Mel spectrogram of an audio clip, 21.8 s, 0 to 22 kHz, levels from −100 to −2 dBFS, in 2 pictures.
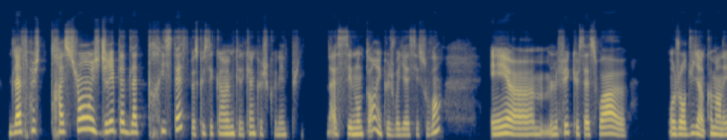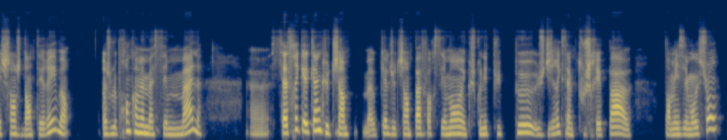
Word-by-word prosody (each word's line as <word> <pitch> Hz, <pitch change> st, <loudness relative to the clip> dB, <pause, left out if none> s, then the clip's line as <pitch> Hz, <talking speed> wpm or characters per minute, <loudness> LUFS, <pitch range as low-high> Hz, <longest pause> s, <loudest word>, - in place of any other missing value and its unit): De 215 Hz, -, -4 dB
la 240 Hz, +1 st, +10 dB
frustration 290 Hz, +3 st, +1 dB
et 300 Hz, -, +6 dB
je 230 Hz, -, -1 dB
dirais, 255 Hz, +5 st, +4 dB
peut-être, 260 Hz, -1 st, 0 dB
de 225 Hz, -, -8 dB
la 230 Hz, -1 st, +4 dB
tristesse 270 Hz, -, -2 dB
parce 180 Hz, -, -2 dB
que 205 Hz, -, -4 dB
c'est 195 Hz, 0 st, -6 dB
quand 190 Hz, +1 st, -4 dB
même 190 Hz, +1 st, +1 dB
quelqu'un 185 Hz, +2 st, -5 dB
que 190 Hz, -1 st, -10 dB
je -, -, -6 dB
connais 170 Hz, -1 st, -10 dB
depuis 170 Hz, -, -14 dB, 0.4 s
assez 190 Hz, -, -3 dB
longtemps 185 Hz, -, -1 dB
et 230 Hz, -, 0 dB
que 175 Hz, -3 st, -9 dB
je 160 Hz, -, -8 dB
voyais 165 Hz, 0 st, -6 dB
assez 165 Hz, +1 st, -8 dB
souvent 220 Hz, -, -2 dB, 0.7 s
et 180 Hz, +4 st, +3 dB
hem, 175 Hz, +1 st, +2 dB
le 180 Hz, -6 st, -4 dB
fait 220 Hz, +4 st, -2 dB
que 190 Hz, -4 st, -5 dB
ça 170 Hz, -1 st, -1 dB
soit, 190 Hz, +2 st, +2 dB
heu, 150 Hz, -, -7 dB, 0.6 s
aujourd'hui 180 Hz, +2 st, -1 dB
il -, -, -5 dB
y -, -, +4 dB
a 155 Hz, -, +1 dB
comme 190 Hz, -2 st, -2 dB
un 175 Hz, -, +1 dB
échange 175 Hz, +1 st, -1 dB
d'intérêts, 165 Hz, -, 0 dB
ben, 210 Hz, -9 st, 0 dB, 0.5 s
je 180 Hz, +1 st, -1 dB
le 185 Hz, -, -2 dB
prends 270 Hz, +8 st, -1 dB
quand 240 Hz, -2 st, +2 dB
même 210 Hz, -3 st, +4 dB
assez 175 Hz, 0 st, -3 dB
mal. 185 Hz, -, +2 dB, 0.7 s
Heu, 90 Hz, -1 st, -9 dB
ça 210 Hz, 0 st, +5 dB
serait 315 Hz, +9 st, +2 dB
quelqu'un 280 Hz, +2 st, +6 dB
que 240 Hz, -, -3 dB
je 200 Hz, -, -1 dB
tiens 180 Hz, -1 st, +3 dB, 0.2 s
auquel 180 Hz, +5 st, -4 dB
je 175 Hz, -, -2 dB
tiens 175 Hz, 0 st, -1 dB
pas 180 Hz, +2 st, +2 dB
forcément 180 Hz, +1 st, -2 dB
et 175 Hz, -, -1 dB
que 160 Hz, -, -12 dB
je -, -, -6 dB
connais 175 Hz, 0 st, -2 dB
depuis 190 Hz, -2 st, -12 dB, 0.2 s
peu, 225 Hz, -6 st, +1 dB
je 170 Hz, -2 st, -5 dB
dirais 185 Hz, +6 st, -1 dB
que -, -, -14 dB
ça 185 Hz, -, 0 dB
ne -, -, -7 dB
me -, -, -36 dB
toucherait 160 Hz, -1 st, -1 dB
pas, 185 Hz, -1 st, +3 dB
heu, -, -, -13 dB, 0.5 s
dans 165 Hz, -1 st, -3 dB
mes 170 Hz, +1 st, -2 dB
émotions. 185 Hz, -, 0 dB
185 Hz, 225 wpm, -23 LUFS, 170-225 Hz, 0.7 s, la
